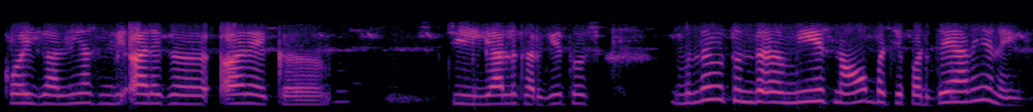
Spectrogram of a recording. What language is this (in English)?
Dogri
